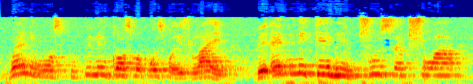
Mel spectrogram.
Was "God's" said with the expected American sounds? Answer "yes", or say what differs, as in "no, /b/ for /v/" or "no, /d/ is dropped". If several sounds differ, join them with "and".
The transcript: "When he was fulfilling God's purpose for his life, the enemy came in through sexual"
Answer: no, /s/ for /z/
